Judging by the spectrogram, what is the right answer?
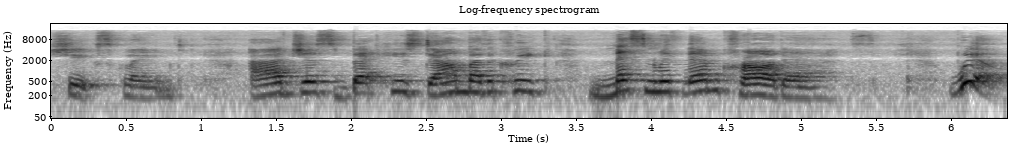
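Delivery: plain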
